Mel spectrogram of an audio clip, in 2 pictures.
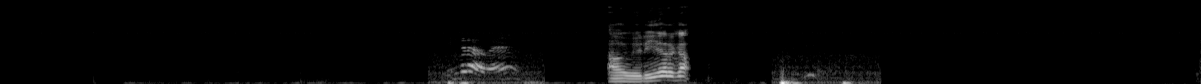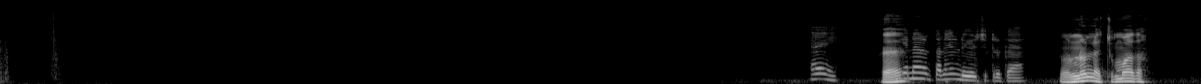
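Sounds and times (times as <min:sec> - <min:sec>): crickets chirping: 0:00.0 - 0:24.0
loud thud: 0:07.8 - 0:08.8.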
